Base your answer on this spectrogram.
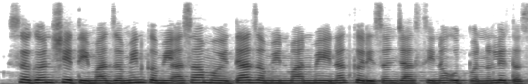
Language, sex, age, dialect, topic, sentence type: Marathi, male, 18-24, Northern Konkan, agriculture, statement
